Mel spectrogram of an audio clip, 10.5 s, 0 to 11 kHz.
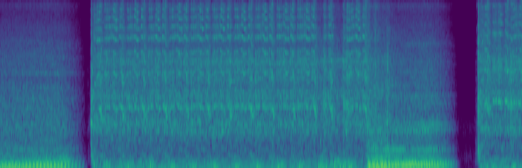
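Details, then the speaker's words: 2015-or-later Honda Pioneer 700 twin-plug single-cylinder, cold start after swapping stock NGK plugs for NGK iridium plugs: brief crank catches quickly into steady idle and refires readily on second crank; starts better on first turn, though owner doubts it's a full cure. "it did seem to start a little bit better uh and and it did fire you know on the first turn without me having to just crank and crank it"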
